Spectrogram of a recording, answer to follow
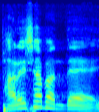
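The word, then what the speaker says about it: Warszawa: 그래서 수도는 바르샤바인데 이제 영어식 발음은 뭐냐면은 W를 영어식을 이제 우로 발음하잖아요.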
